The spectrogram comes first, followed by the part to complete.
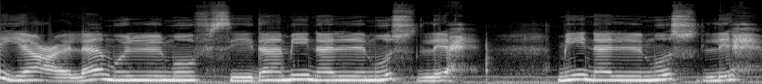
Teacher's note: اب ہم وقف کریں تو حا کی آواز ضرور آنی چاہیے, خواہ ہم اس کو ساکن کر دیں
